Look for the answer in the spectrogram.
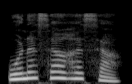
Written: ಒಣಸಾಹಸ

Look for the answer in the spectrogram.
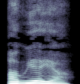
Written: ಅವ್ಯಯೀ

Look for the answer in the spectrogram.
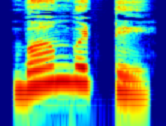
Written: ಬೆಂಬೆಟ್ಟ

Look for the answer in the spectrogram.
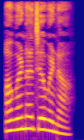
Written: ಅವಣಜವಣ

